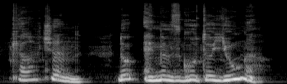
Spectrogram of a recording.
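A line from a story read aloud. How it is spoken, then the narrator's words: Overjoyed mother yelping. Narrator (French): glapit sa mère éperdue de joie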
